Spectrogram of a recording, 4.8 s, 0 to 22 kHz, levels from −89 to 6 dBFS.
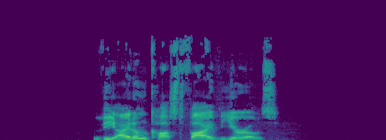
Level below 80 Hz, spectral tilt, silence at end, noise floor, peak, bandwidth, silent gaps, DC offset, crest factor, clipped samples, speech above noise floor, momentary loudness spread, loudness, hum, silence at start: -70 dBFS; -3 dB/octave; 1.4 s; -87 dBFS; -4 dBFS; 16.5 kHz; none; under 0.1%; 22 dB; under 0.1%; 63 dB; 10 LU; -23 LUFS; none; 1.15 s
